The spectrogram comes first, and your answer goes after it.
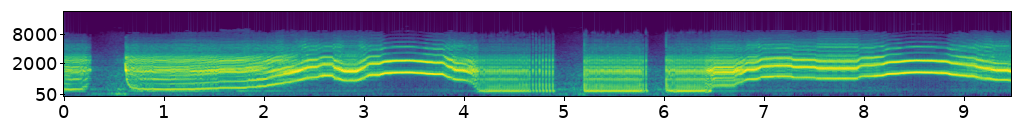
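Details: Packard Bell 35 old AM tube radio that sat outside: loud continuous theremin-like wailing whistle swooping up and down with brief dropouts. Squealing oscillation; owner suspects a previously replaced, hack-repaired 10k resistor, unconfirmed.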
